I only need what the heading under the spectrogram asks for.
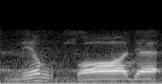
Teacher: الراء قبلها كسرة أصلية وبعدها حرف استعلاء، تفخم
